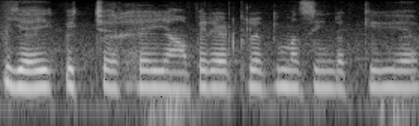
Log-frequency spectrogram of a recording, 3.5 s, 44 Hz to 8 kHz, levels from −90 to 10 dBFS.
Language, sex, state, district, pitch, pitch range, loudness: Hindi, female, Haryana, Jhajjar, 220 Hz, 215-225 Hz, -18 LUFS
